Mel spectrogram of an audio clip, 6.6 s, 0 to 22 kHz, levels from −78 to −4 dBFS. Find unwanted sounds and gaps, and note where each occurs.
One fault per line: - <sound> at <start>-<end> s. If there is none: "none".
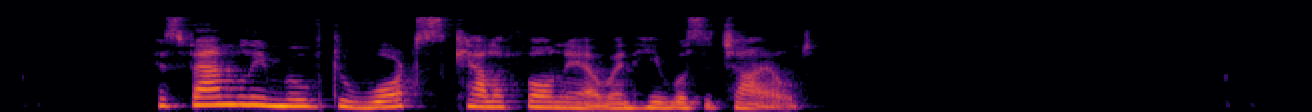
none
